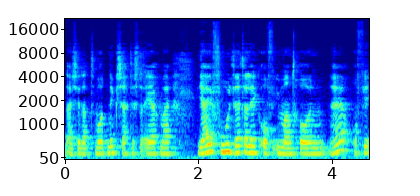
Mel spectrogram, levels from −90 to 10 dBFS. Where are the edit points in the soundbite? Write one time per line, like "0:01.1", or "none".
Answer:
0:01.1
